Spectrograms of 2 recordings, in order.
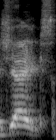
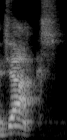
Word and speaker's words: Jakes: learning process to me Peter Jakes I always want to say Peter Jax because I've got a mate who yeah has his name spelled like that but pronounces it Jax you see so Peter Jake that's another one greates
